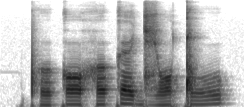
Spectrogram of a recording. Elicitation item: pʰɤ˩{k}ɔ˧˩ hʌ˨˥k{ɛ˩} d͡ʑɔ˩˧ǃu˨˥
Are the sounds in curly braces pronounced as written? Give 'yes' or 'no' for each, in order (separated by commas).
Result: yes, no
